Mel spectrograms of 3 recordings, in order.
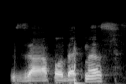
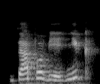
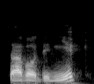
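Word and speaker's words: заповедник: Help me out with the pronunciation. That was Zapodeknas? Zapovedni, great. You're doing a great job. Hold on. Slow it down. We'll say it again. Zapovednik. Zapovednik.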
